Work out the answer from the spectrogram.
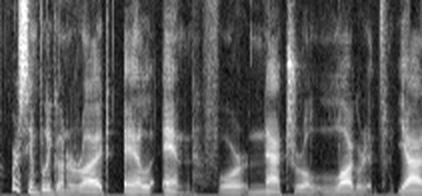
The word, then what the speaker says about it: ln: Just use ln, and we normally pronounce it ln. It's just like the one that you have to mow every summer.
